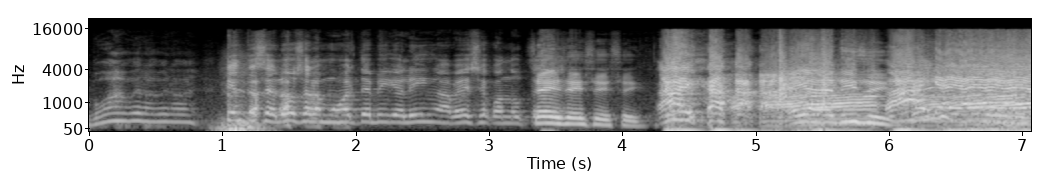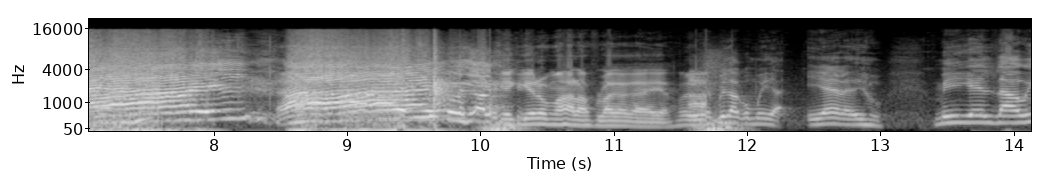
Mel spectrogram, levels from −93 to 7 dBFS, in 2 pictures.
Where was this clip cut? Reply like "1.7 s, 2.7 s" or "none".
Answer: 1.1 s, 10.1 s, 11.7 s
